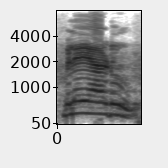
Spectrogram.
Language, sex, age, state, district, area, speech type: Tamil, female, 45-60, Tamil Nadu, Thoothukudi, rural, read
